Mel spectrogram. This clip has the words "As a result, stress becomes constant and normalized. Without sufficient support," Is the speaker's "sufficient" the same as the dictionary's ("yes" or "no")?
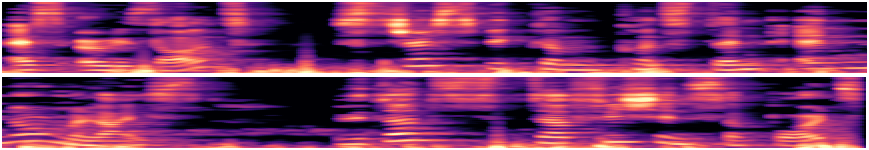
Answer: yes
